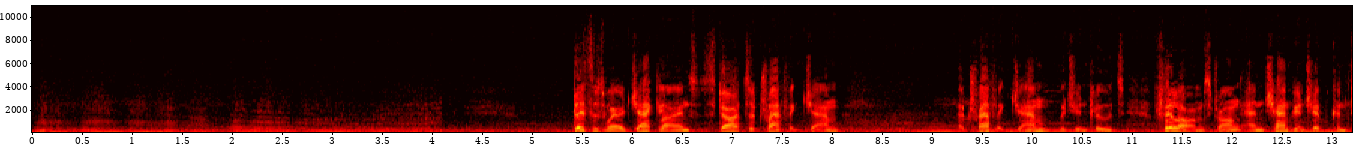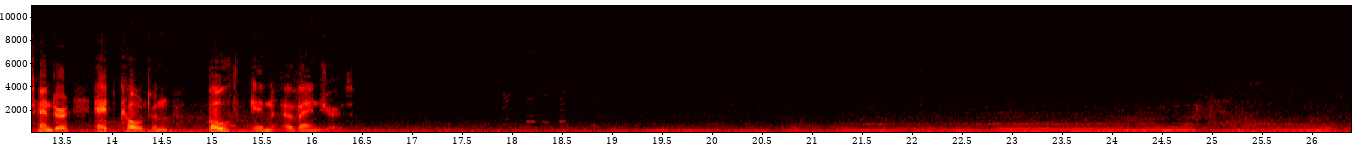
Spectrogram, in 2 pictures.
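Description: A rally car engine revs hard and roars past.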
